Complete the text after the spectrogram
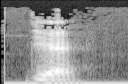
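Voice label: "jie7", Teochew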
